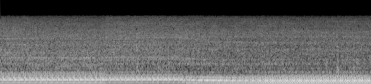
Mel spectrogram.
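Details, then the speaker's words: 1980 Triumph Spitfire 1500, Weber two-barrel carb, just after freezing cold start: engine spins up to a fast steady high idle around 2,500-3,000 rpm, then settles a little lower; normal cold warm-up idle. "you just love the incredibly high idle it's always really good for a freezing cold motor to go up to 2 500 or 3"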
